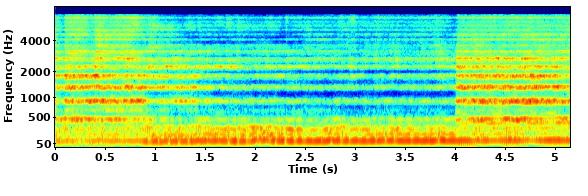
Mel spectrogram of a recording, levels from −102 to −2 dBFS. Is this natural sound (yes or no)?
no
